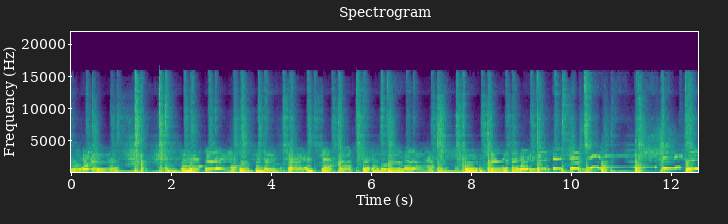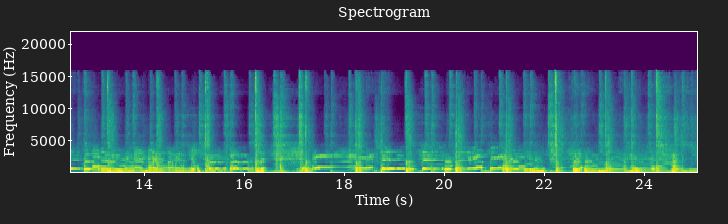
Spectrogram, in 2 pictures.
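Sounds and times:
bass guitar: 0:00.0 - 0:25.0
drum kit steady beat: 0:00.0 - 0:25.0
electric guitar lead lines: 0:00.0 - 0:25.0.

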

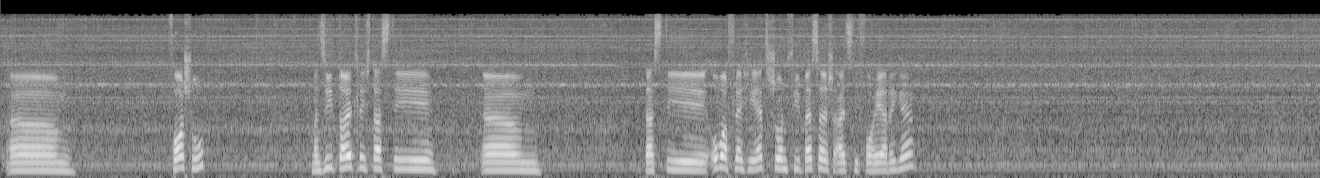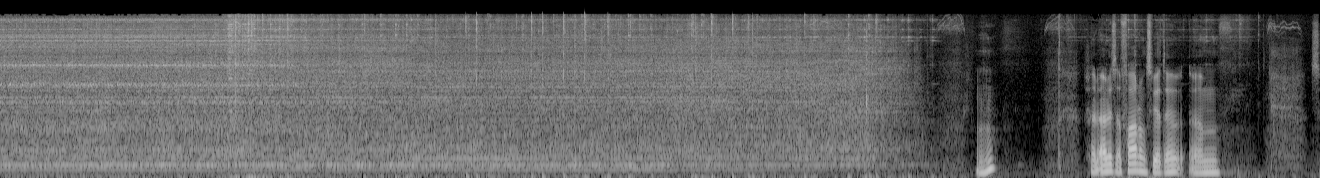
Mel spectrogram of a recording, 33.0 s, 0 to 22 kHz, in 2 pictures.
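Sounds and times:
metal lathe whining: 0:00.0 - 0:28.2.

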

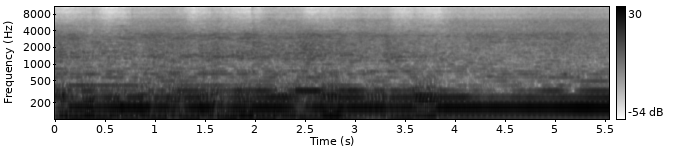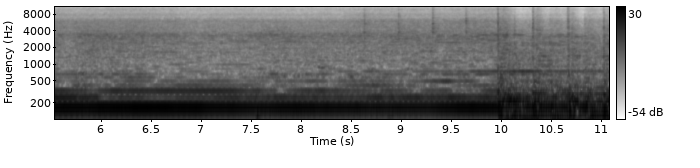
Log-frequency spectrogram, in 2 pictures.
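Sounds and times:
distorted electric guitars and bass: 0:00.0 - 0:11.0
drums: 0:00.0 - 0:11.0.

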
